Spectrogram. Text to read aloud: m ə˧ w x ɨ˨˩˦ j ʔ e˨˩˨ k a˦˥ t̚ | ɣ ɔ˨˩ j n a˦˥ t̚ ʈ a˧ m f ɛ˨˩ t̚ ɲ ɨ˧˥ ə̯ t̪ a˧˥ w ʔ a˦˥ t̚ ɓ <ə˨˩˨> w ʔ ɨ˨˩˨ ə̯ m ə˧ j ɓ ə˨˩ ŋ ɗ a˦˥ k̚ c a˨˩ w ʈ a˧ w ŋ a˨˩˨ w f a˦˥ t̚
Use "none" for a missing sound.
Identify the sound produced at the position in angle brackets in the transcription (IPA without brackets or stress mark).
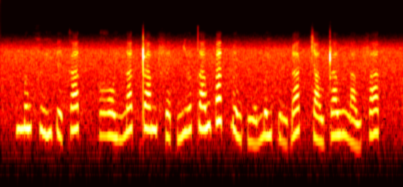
ə˨˩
